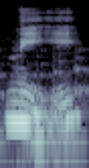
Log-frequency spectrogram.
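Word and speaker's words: 你: The first character is pronounced as ni, and the second character pronounced as hao.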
